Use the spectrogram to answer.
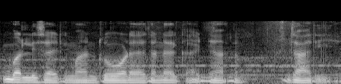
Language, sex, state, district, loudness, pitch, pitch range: Marwari, male, Rajasthan, Nagaur, -16 LUFS, 95 Hz, 95-100 Hz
